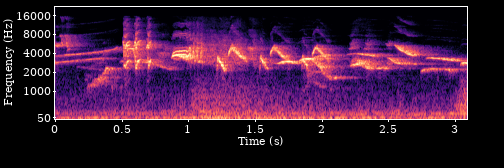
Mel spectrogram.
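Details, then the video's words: Female Oriental magpie-robin singing loudly at rivals, a fast rippling string of rising and falling whistled notes with a few sharp chips. "suara burung kacer gacor ngeplong memanggil lawan"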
